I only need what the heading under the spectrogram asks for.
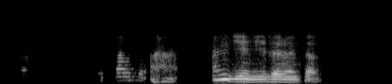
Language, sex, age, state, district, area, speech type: Dogri, male, 18-30, Jammu and Kashmir, Kathua, rural, conversation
